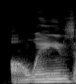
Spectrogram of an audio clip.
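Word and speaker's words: Alvvays: It's spelled with like a L va ys, but it's pronounced always.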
